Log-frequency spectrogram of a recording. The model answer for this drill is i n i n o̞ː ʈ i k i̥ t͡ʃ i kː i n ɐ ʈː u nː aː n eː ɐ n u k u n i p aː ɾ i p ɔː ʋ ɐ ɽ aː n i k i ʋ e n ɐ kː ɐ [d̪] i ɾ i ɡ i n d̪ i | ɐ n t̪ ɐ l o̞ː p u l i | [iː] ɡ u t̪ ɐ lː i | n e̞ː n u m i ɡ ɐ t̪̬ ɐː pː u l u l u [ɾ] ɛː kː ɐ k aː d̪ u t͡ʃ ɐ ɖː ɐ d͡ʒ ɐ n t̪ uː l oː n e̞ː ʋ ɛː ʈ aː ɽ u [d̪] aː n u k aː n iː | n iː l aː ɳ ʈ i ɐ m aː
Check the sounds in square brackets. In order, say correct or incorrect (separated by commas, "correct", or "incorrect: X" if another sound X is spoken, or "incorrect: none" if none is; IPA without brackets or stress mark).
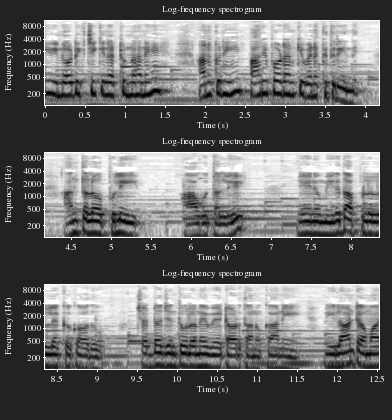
incorrect: t̪, incorrect: aː, incorrect: l, incorrect: t̪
